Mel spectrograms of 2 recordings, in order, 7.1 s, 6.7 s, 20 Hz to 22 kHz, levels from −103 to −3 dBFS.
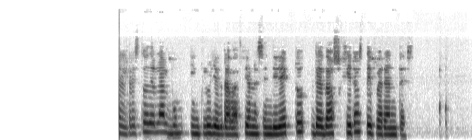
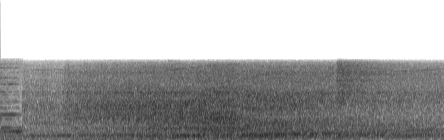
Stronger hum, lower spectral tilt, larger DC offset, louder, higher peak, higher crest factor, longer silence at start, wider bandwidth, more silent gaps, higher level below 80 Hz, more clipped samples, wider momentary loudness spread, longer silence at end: neither; second, -7 dB/octave vs -10.5 dB/octave; neither; first, -19 LUFS vs -26 LUFS; first, -4 dBFS vs -10 dBFS; about the same, 18 dB vs 16 dB; first, 1.8 s vs 0 s; first, 7.4 kHz vs 3.9 kHz; neither; second, -68 dBFS vs -44 dBFS; neither; first, 14 LU vs 9 LU; first, 1 s vs 0 s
